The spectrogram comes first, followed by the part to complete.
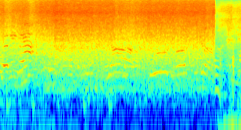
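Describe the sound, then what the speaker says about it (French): A waterfall in Bali roars steadily and close, a dense continuous rush of falling water with faint voices mixed in near the end. "on est arrivé à la première cascade de la tournée"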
